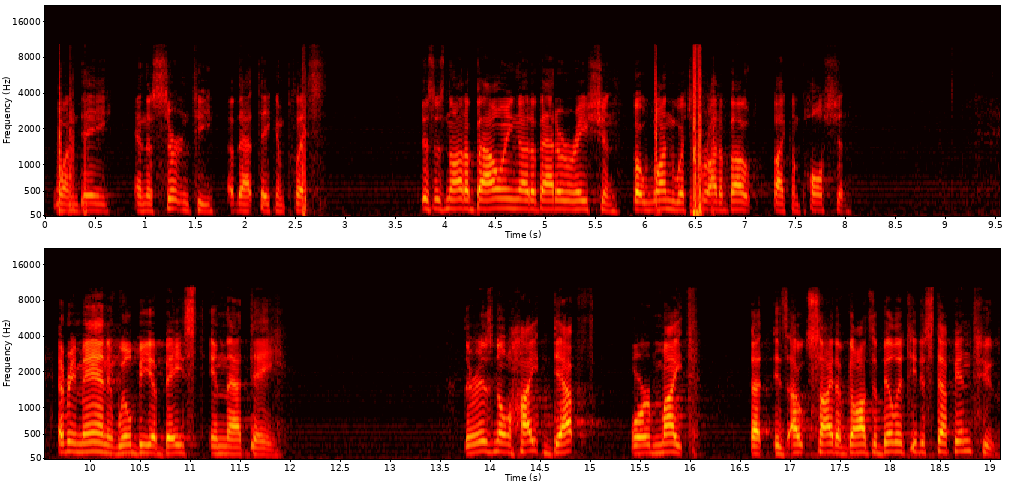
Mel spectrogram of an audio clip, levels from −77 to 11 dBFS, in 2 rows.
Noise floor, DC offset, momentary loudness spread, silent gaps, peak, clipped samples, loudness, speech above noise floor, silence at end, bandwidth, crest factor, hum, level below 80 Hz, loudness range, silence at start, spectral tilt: -63 dBFS; under 0.1%; 13 LU; none; -6 dBFS; under 0.1%; -26 LUFS; 37 dB; 0.05 s; 10.5 kHz; 22 dB; none; -54 dBFS; 7 LU; 0.1 s; -4 dB/octave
